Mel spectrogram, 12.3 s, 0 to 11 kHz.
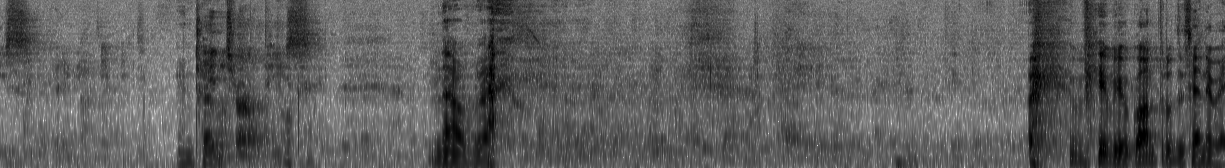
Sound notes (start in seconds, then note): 4.8 laughter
